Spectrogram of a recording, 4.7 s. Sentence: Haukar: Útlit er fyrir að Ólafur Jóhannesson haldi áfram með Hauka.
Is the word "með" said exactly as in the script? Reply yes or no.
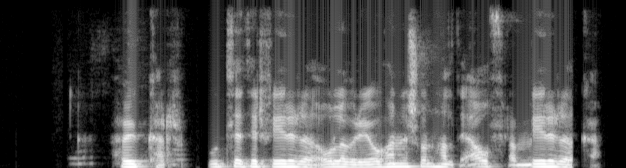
no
